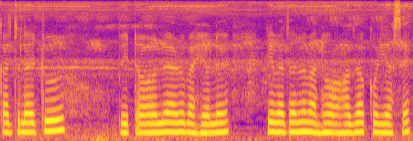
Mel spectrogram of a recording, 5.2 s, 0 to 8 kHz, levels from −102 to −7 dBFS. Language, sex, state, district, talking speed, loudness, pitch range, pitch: Assamese, female, Assam, Sonitpur, 140 wpm, -12 LUFS, 190-200 Hz, 195 Hz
